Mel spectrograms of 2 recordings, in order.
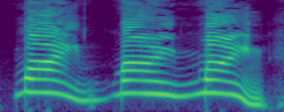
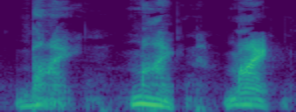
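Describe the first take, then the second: First: High, loud cries of mine; triumphant shouting. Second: Soft, secretive mine; sly gloating. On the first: Boy grabbing his ball back from seagulls, loud triumphant. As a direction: yell it like a possessive little gull. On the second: Boy hiding the ball in his pocket, quiet smug. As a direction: murmur it to yourself, smug and hushed. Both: Acted.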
